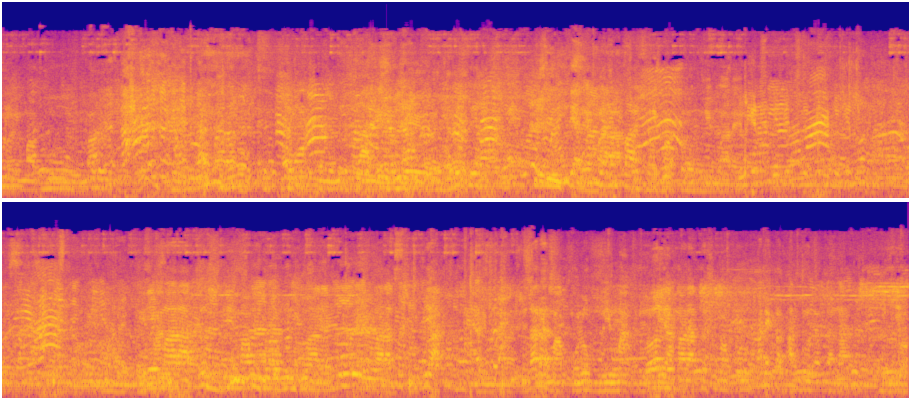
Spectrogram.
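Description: A crowd murmurs and chatters in the background.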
